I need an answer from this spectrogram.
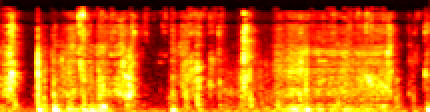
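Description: Faint chewing and mouth sounds of a person eating a roast turkey dinner, with scattered light clicks of a utensil against the meal tray at irregular times.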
